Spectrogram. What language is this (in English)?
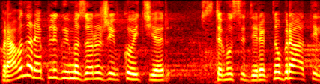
Serbian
